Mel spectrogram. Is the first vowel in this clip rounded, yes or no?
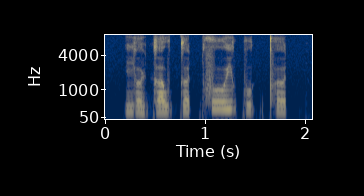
yes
